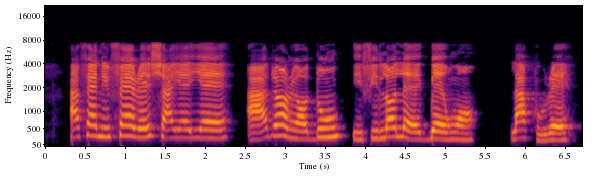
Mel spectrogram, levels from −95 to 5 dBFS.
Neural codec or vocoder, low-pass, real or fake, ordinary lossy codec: none; 7.2 kHz; real; none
